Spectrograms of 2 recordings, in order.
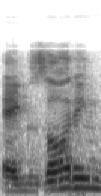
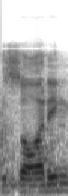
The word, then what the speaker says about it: XORing: So XORing with 0 or XORing it with 0, like both are the common used pronunciations.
